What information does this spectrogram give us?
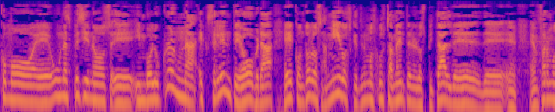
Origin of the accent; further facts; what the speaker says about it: Ciudad Juárez, Chihuahua, Mexico; Soy de Juárez, Chihuahua, México.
